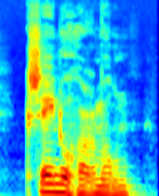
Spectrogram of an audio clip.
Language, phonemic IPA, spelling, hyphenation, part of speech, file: Dutch, /ˈkseː.noː.ɦɔrˌmoːn/, xenohormoon, xe‧no‧hor‧moon, noun, Nl-xenohormoon.ogg
- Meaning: xenohormone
